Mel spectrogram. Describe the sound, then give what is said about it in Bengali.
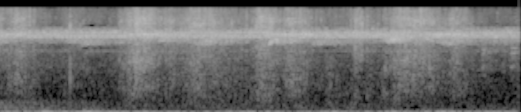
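Crickets chirp at night near a bamboo grove, a steady high-pitched trill that holds without a break through the whole stretch, with faint wavering pulses and no voices. “হঠাৎ তার খেয়াল হল যে আবার ঝিঁঝি ডাকতে শুরু করেছে।”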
